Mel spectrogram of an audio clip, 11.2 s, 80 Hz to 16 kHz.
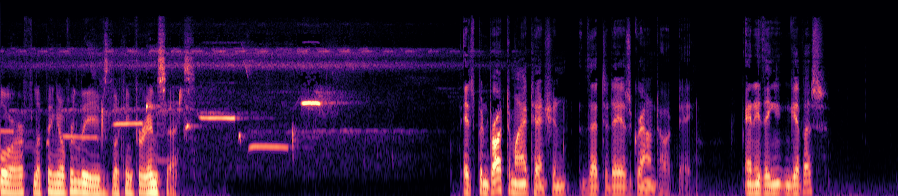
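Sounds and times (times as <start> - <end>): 
speech: 0.0 - 2.5, 5.8 - 10.4
musician wren, a small brown Amazonian bird, singing: 0.0 - 5.8.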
